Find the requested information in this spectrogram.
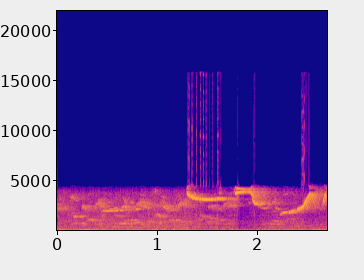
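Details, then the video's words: Oriental magpie-robin (kacer) in lively song: long sweeping whistles gliding down then rising, over a busy background of other bird chatter and noise. "Burung kacer bunyi kicau gacor"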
